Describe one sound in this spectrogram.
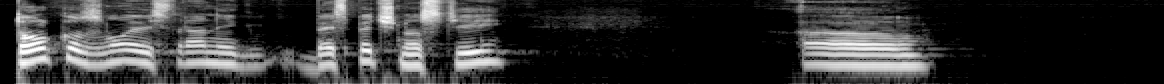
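A man speaks into a microphone in a calm, measured voice.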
